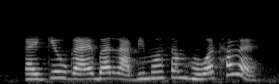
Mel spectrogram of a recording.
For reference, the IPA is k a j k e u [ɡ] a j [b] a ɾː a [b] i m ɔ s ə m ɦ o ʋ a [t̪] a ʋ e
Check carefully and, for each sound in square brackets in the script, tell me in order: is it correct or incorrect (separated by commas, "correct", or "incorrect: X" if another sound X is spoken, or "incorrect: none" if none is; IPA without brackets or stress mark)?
correct, correct, correct, incorrect: t̪ʰ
